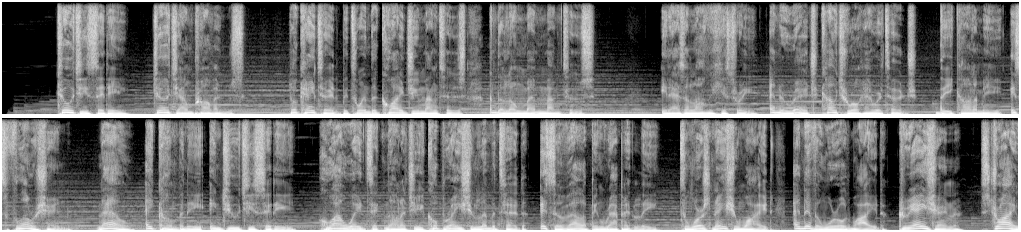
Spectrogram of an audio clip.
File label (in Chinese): 男 英文 宣传片; HWAWAY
